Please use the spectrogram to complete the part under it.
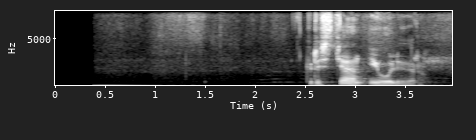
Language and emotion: Russian, neutral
